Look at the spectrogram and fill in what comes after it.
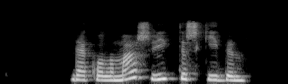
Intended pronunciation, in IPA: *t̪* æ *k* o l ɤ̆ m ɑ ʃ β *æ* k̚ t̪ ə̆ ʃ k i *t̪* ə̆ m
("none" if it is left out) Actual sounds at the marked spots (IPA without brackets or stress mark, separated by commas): d̪, k, i, d̪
